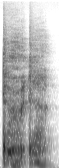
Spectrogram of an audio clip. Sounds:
Cough, Respiratory sounds, Human voice

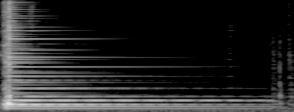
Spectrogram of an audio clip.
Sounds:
Music, Strum, Guitar, Acoustic guitar, Plucked string instrument, Musical instrument

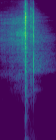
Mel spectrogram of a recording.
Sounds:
Fire

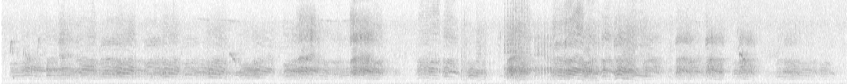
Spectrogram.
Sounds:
Animal, Crow, Bird, Wild animals

